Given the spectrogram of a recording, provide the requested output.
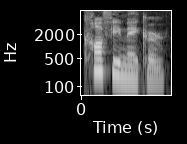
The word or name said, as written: coffee maker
